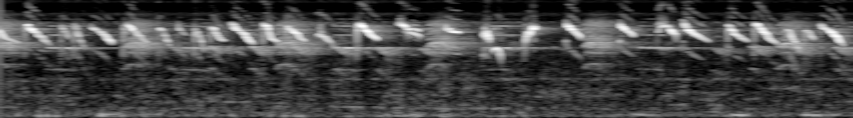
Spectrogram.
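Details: Steady, energetic white-eye song without doping: a continuous chain of quick, high, hooked chirps repeated evenly, each a short downward slide, forming a bright unbroken twitter.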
